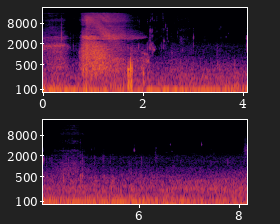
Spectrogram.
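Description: A brief rush of noise about a second in, as the RC boat is lifted out of the water and handled, followed by faint ticks over a low steady rumble of wind on the microphone.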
